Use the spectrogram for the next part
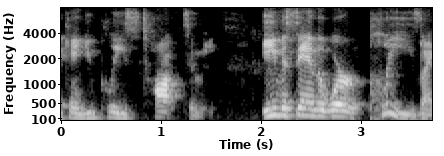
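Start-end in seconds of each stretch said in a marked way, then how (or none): none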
